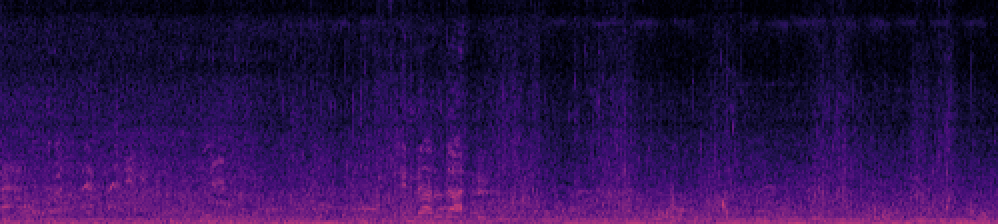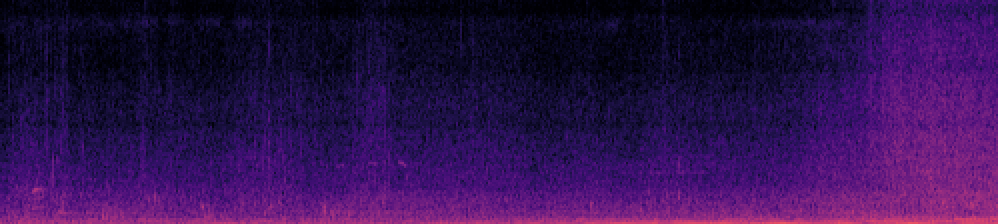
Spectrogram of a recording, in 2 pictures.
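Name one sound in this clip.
People splash as they wade through knee-deep floodwater.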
